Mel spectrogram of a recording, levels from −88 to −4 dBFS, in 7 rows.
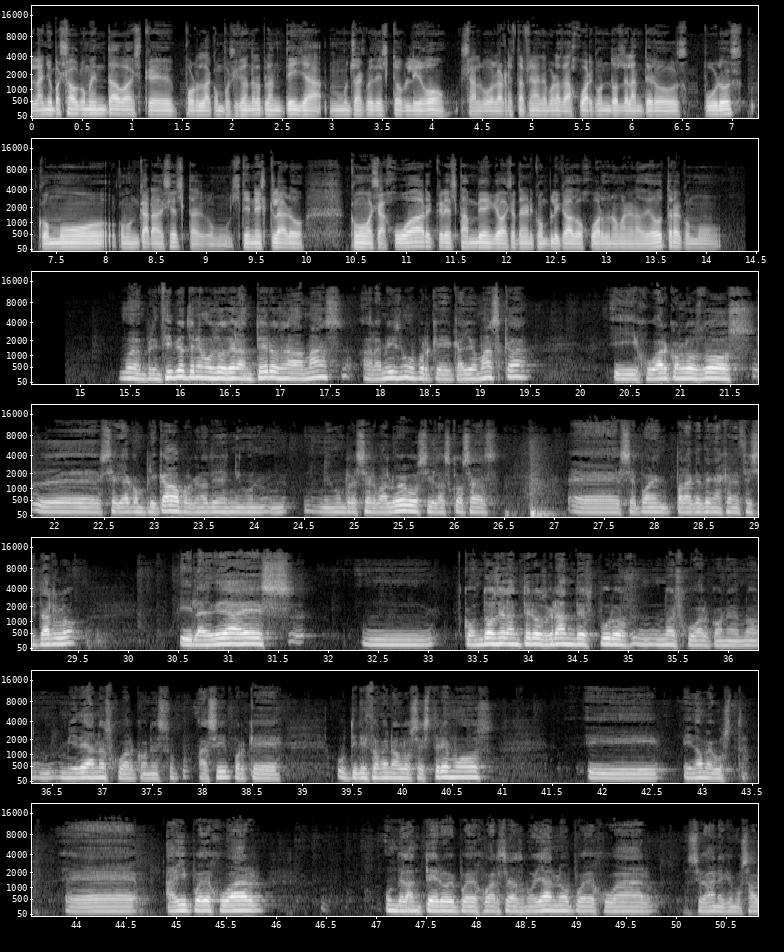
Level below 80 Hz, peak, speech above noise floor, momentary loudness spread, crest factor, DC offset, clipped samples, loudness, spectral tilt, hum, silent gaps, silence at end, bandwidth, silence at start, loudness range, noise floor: -58 dBFS; -2 dBFS; 43 dB; 13 LU; 18 dB; under 0.1%; under 0.1%; -20 LUFS; -7 dB/octave; none; 14.41-14.84 s; 0 s; 14 kHz; 0 s; 5 LU; -62 dBFS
